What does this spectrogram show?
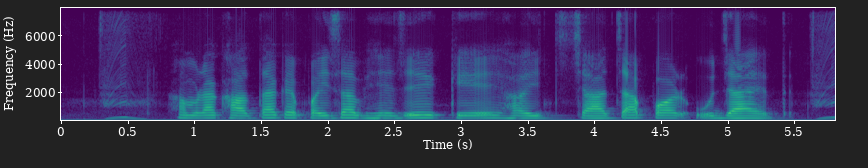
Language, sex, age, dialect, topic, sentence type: Magahi, female, 18-24, Western, banking, question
